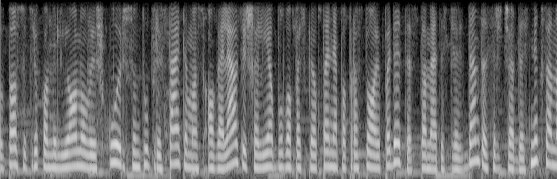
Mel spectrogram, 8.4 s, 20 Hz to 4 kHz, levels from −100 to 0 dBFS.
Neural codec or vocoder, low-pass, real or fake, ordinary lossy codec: codec, 44.1 kHz, 7.8 kbps, Pupu-Codec; 3.6 kHz; fake; Opus, 24 kbps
